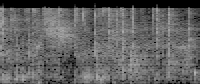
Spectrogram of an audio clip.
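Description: Fingers and fingernails picking and peeling at a paper label on a hard plastic toy clamshell: a run of small scratchy clicks and taps.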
